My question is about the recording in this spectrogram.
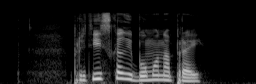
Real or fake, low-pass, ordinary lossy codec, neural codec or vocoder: real; none; none; none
